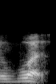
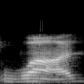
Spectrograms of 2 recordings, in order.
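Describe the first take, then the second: First: The vowel is reduced and unstressed. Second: The vowel is full and clearly stressed. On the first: The speaker calls it right. "I say was" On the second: The speaker calls it wrong. "I don't say was"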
